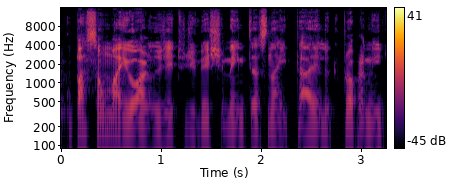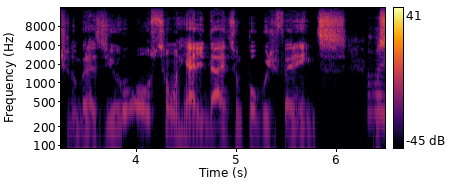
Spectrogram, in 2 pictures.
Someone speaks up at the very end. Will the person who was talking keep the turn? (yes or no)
no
